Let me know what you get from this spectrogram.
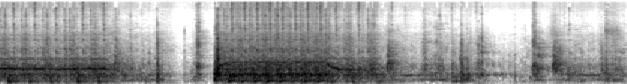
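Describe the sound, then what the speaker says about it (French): A sewing machine stitches a felt quiet book page in steady rapid bursts, close and clear, pausing briefly once before running on with no talking. "N'oubliez pas de bien planter votre aiguille quand vous voulez tourner dans les angles, dans les arrondis, pour aider vraiment votre machine."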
